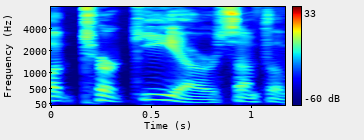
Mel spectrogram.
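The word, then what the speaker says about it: Türkiye: And that if that's more the way they pronounce it in Turkish. And they wanted the announcers in the U.S. to start calling it Turkiya or Turkiya. Or what is it, Drew? Am I saying it wrong? I don't know, because it's different if you get a British announcer versus U.S. I don't know. They've spelled it Turkiya instead of just calling it Turkey.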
